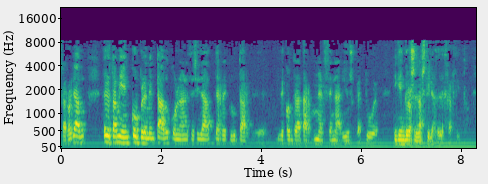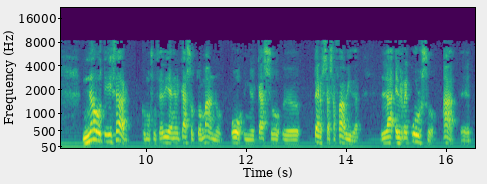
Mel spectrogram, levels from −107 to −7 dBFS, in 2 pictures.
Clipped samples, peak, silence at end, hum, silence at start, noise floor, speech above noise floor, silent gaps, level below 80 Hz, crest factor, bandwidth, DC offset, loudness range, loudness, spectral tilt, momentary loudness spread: under 0.1%; -2 dBFS; 0.1 s; none; 0 s; -37 dBFS; 19 dB; none; -44 dBFS; 16 dB; 8.8 kHz; under 0.1%; 6 LU; -18 LUFS; -5 dB/octave; 14 LU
